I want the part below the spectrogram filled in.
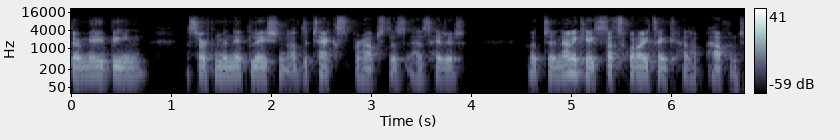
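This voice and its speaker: The speaker has an Irish accent. Their intonation stays fairly even. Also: man, very clean recording, silent background. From Ireland. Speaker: religion researcher / video presenter. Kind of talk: explanatory presentation. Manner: halting.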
